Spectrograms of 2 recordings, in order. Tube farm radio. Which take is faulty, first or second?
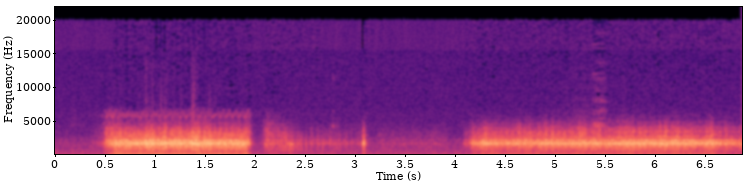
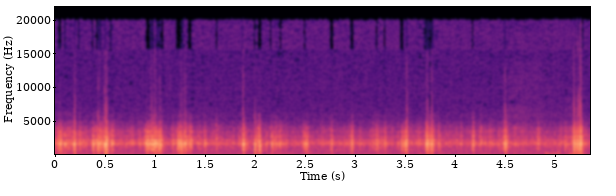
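second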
